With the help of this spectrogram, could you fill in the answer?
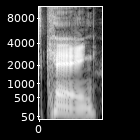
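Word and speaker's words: Khang: But because it's K-H-A-N-G. – Yeah, the H throws people off.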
